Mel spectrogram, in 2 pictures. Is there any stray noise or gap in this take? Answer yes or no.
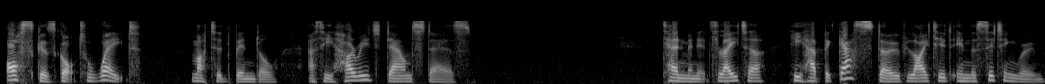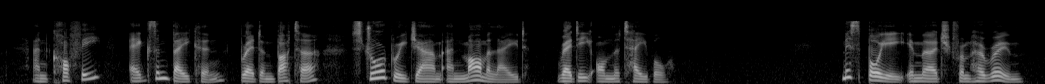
no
